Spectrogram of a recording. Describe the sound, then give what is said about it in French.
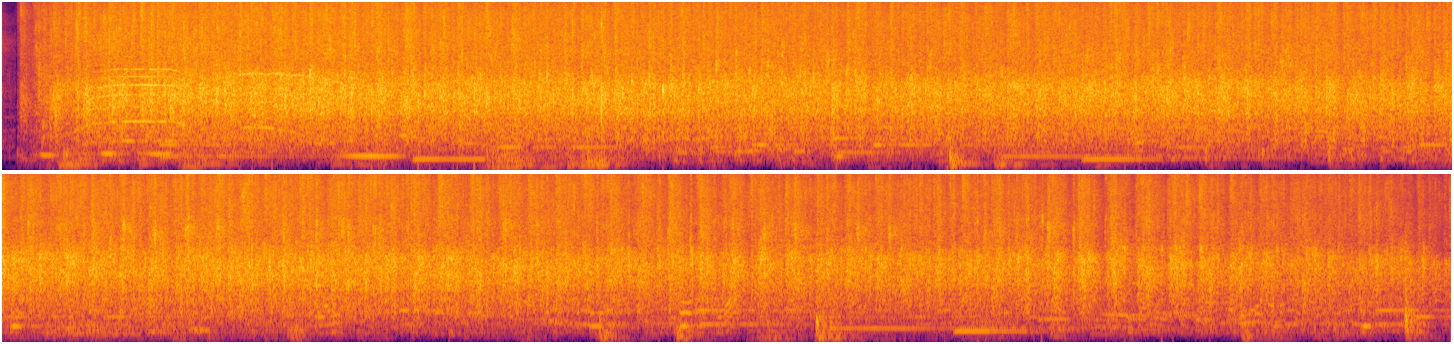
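A large audience applauds a woman loudly and steadily for about half a minute, a dense roar of clapping with a few voices calling out underneath. “Donc il faut l'applaudir très fort.”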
